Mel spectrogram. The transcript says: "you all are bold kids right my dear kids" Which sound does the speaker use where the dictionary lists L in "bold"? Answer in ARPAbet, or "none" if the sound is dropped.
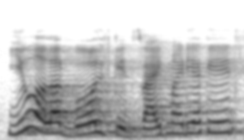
L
